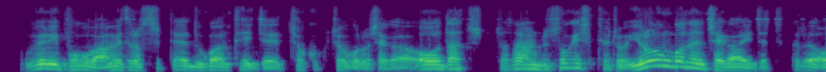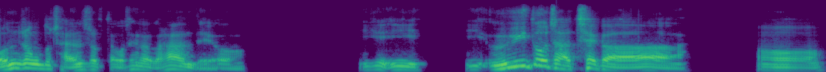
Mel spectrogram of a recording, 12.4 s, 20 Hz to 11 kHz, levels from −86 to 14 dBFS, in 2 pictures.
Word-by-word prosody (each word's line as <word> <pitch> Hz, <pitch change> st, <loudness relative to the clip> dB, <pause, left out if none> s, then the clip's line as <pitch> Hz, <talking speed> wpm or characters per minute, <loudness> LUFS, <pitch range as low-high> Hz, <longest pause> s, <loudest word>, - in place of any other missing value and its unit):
우연히 145 Hz, 0 st, +3 dB
보고 115 Hz, +1 st, -3 dB
마음에 110 Hz, 0 st, +2 dB
들었을 100 Hz, -2 st, -7 dB
때 115 Hz, -1 st, -2 dB
누구한테 100 Hz, +1 st, -1 dB
인제 80 Hz, -4 st, -4 dB
적극적으로 -, -, -7 dB
제가 -, -, -6 dB
"어 140 Hz, -1 st, +4 dB
나 130 Hz, -1 st, 0 dB, 0.3 s
저 120 Hz, -, -10 dB
사람 135 Hz, 0 st, 0 dB
좀 -, -, -5 dB
소개시켜 155 Hz, 0 st, -7 dB
줘." -, -, -3 dB
이런 225 Hz, 0 st, +4 dB
거는 175 Hz, -8 st, +3 dB
제가 100 Hz, -7 st, +2 dB
인제 85 Hz, 0 st, -6 dB, 0.2 s
그래도 -, -, -1 dB
어느 150 Hz, +2 st, +5 dB
정도 145 Hz, -5 st, +3 dB
자연스럽다고 100 Hz, -3 st, -3 dB
생각을 115 Hz, +1 st, -4 dB
하는데요. 95 Hz, -, -3 dB, 0.9 s
이게 110 Hz, +3 st, -7 dB
이 100 Hz, -2 st, -3 dB, 0.3 s
이 -, -, -9 dB
의도 205 Hz, -, +4 dB
자체가 90 Hz, -, +3 dB, 0.5 s
어 90 Hz, -3 st, -4 dB
110 Hz, 360 characters per minute, -21 LUFS, 95-140 Hz, 0.9 s, 어느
